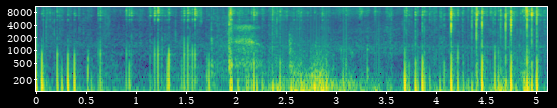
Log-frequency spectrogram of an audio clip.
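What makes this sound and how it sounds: A large, hollow, head-sized clear plastic ball with a dimpled surface and colorful print or confetti inside is held in both hands close to the mic and tapped with fingertips and nails. About 19 short, deep, hollow thumps come in an irregular rhythm, with a soft rubbing swell in the middle and a few bright clicky nail taps near the end.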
